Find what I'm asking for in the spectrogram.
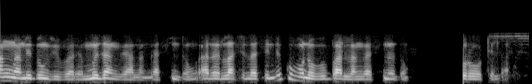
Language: Bodo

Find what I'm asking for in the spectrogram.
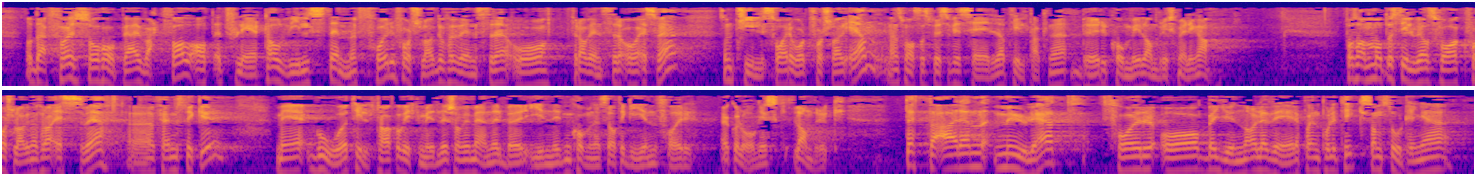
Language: Norwegian Bokmål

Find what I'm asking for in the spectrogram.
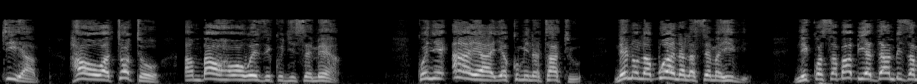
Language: Swahili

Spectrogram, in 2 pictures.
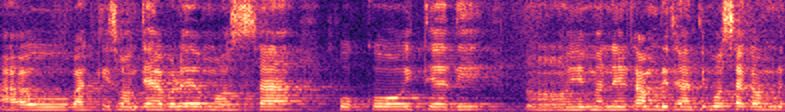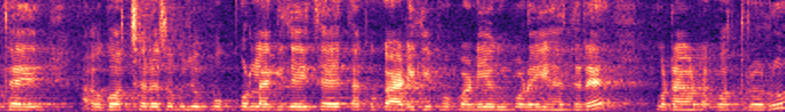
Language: Odia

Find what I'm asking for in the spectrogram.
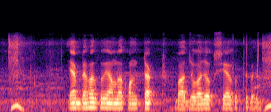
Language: Bangla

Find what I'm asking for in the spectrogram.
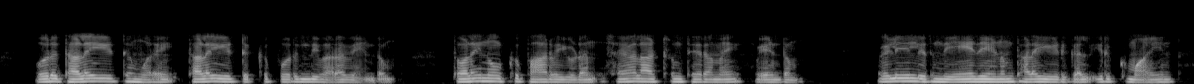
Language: Tamil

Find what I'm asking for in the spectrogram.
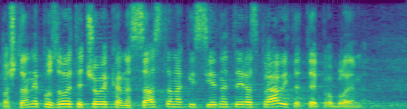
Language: Croatian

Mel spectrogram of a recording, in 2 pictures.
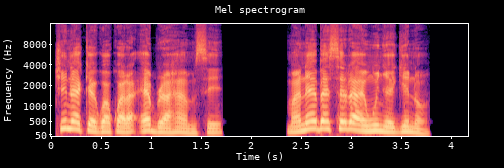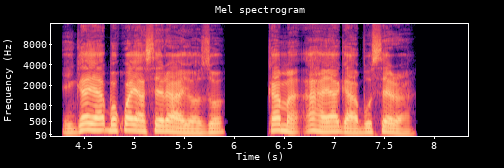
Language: Igbo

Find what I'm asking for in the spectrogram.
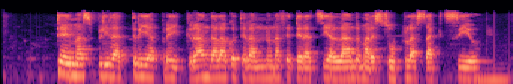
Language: Esperanto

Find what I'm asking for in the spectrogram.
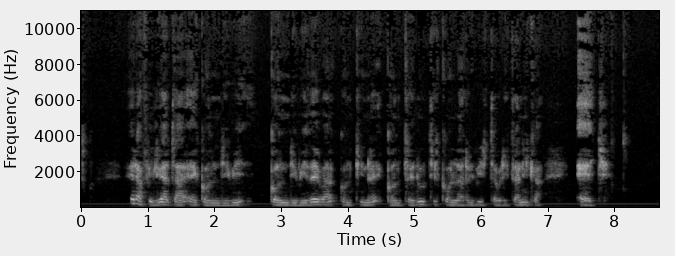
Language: Italian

